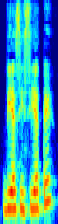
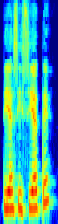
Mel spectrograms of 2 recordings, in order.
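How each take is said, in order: Both takes have the same delivery.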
